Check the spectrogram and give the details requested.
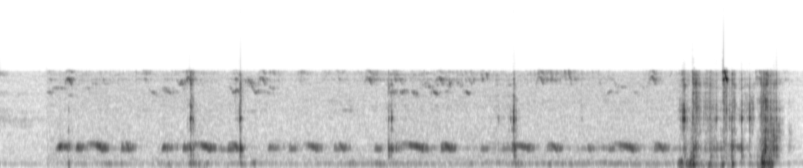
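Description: Blue tit moving about inside a wooden nest box: a few sharp taps and clicks of claws and beak on the wood, then a loud burst of scrabbling and wing-fluttering a little before the end. Behind it, a low hum and a series of soft low notes, two or three a second.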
